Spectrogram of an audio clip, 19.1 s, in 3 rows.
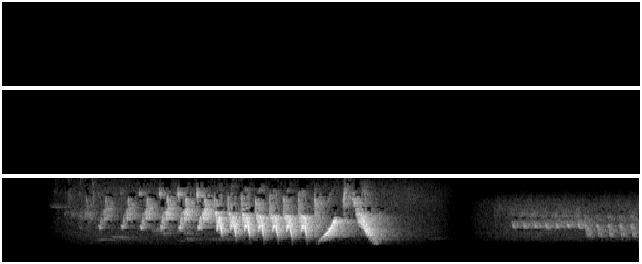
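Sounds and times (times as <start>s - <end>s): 
common chaffinch singing: 13.4s - 16.8s, 17.8s - 19.1s.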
